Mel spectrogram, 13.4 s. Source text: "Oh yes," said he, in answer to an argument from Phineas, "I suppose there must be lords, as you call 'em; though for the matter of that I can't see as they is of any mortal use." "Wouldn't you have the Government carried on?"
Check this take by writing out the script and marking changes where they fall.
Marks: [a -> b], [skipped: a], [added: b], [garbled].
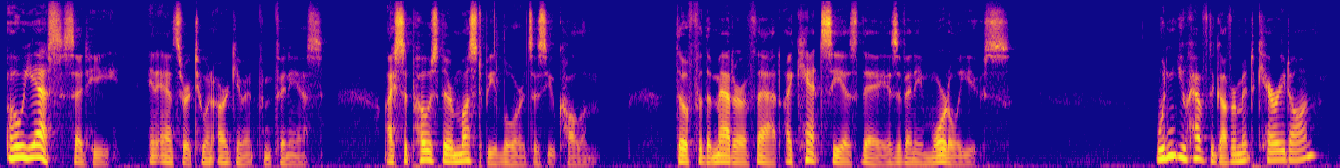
"Oh yes," said he, in answer to an argument from Phineas, "I suppose there must be lords, as you call 'em; though for the matter of that I can't see as they is of any mortal use." "Wouldn't you have the Government carried on?"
